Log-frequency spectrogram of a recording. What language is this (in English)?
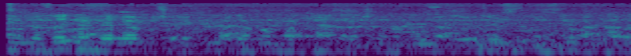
Swahili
